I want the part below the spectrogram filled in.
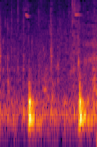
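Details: Fiat Palio / Palio Weekend with a missing stabilizer (anti-roll bar) bushing, body rocked with the car on the ground, since the noise doesn't show when lifted: two dull hollow knocks about two-thirds of a second apart.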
